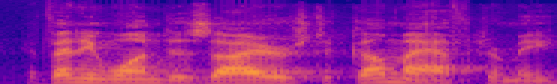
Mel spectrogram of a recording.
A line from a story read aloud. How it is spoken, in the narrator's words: Jesus said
